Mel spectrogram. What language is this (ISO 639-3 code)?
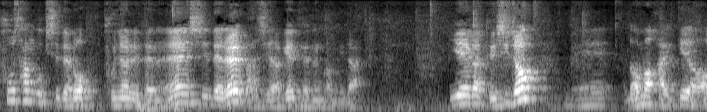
kor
